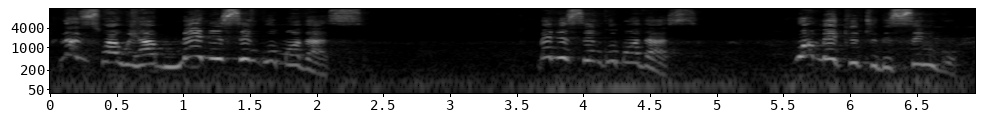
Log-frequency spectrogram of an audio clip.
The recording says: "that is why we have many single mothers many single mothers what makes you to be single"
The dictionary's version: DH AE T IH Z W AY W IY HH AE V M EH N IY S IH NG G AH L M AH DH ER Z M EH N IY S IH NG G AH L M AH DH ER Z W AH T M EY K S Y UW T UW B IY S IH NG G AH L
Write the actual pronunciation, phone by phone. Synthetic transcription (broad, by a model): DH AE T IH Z W AY W IY HH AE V M EH N IY S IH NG G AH L M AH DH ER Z M EH N IY S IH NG G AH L M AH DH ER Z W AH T M EY K Y UW T UW B IY S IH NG G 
